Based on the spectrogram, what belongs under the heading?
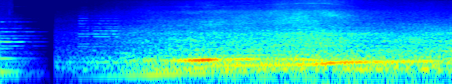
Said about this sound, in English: I battle freeway traffic first thing every weekday morning. Traffic! I've got to cut across lanes of cars. Can you please let me over, kind person?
